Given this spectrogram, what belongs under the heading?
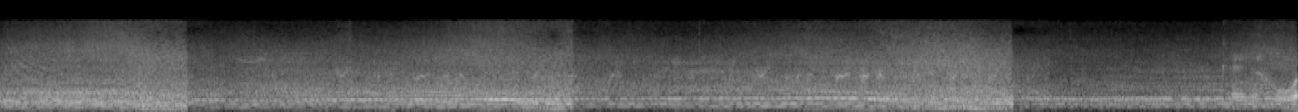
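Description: A pack of stock cars in a racing video game set at Texas, engines roaring together at the start of the race, a loud continuous drone whose pitch rises and falls as the cars shift and accelerate.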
